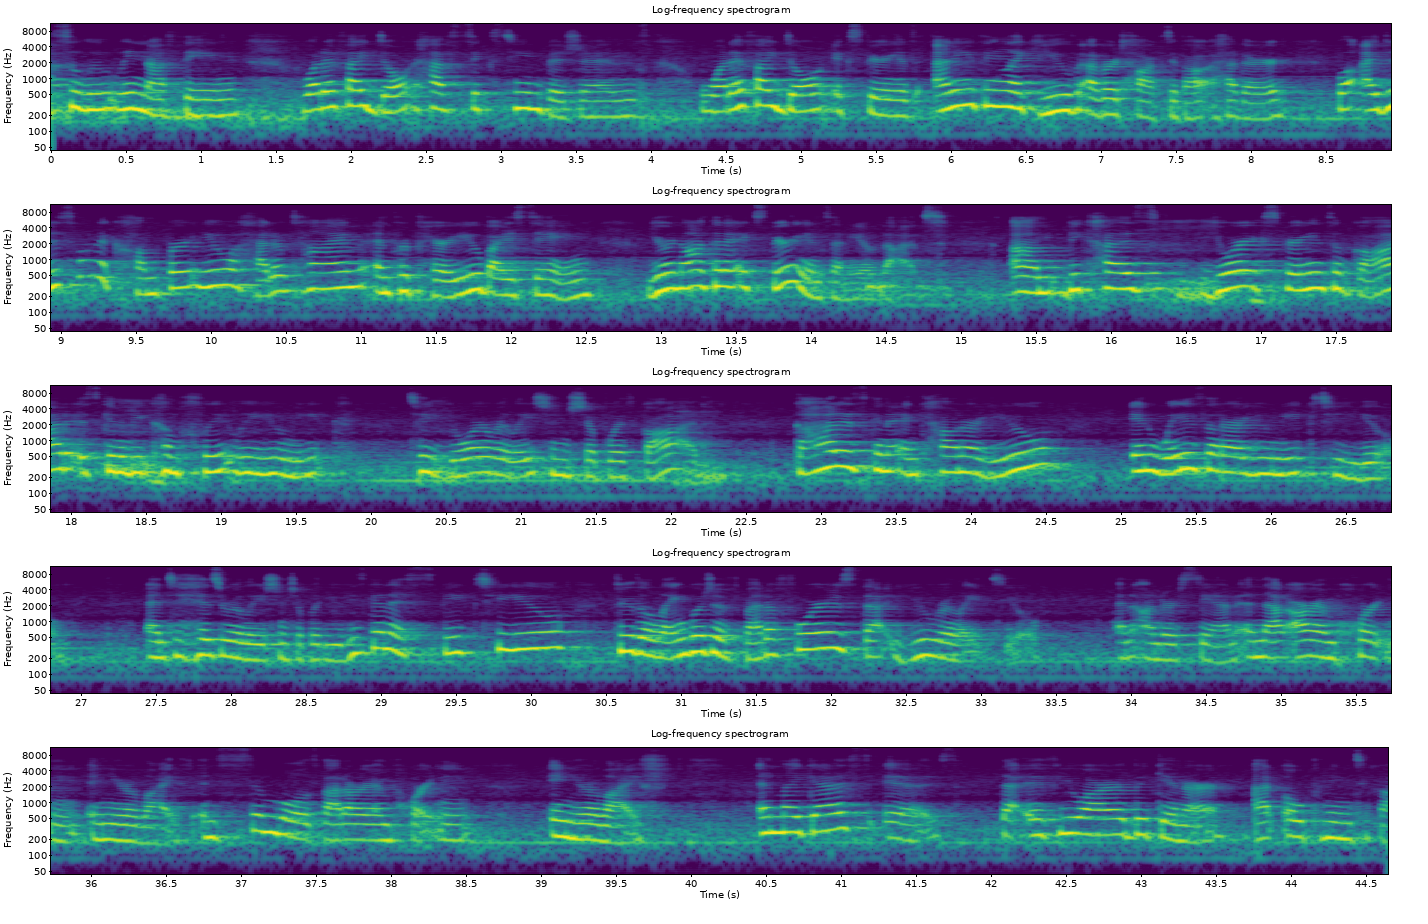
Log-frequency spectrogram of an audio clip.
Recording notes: Originally preached on January 16, 2022, at CityChurch in downtown Iowa City.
